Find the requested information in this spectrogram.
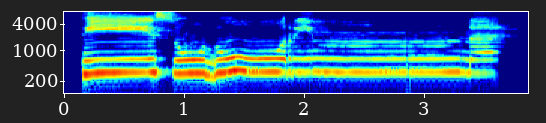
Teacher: Ya, ada tanda wakofnya, berarti sinnya disukunkan karena diwakofkan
